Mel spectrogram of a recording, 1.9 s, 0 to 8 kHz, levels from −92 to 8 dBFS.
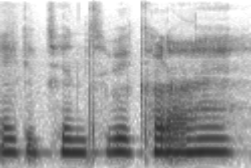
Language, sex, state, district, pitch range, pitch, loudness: Hindi, female, Jharkhand, Deoghar, 190-195 Hz, 195 Hz, -17 LUFS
